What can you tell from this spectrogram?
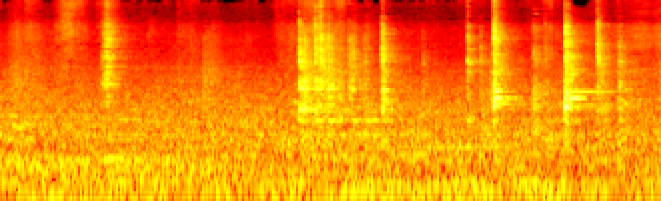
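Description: Steel spanner clinking against nuts, bolts and the steel tube frame of a mini crane stand as its bolts are tightened: sharp metallic clinks about a second in, a cluster with a brief ring around three seconds in, and a few more near the end, over a steady low hum.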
